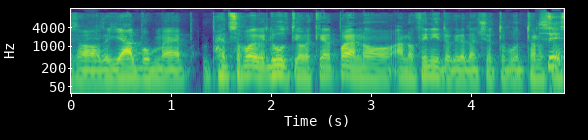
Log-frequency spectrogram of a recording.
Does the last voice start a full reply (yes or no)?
yes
